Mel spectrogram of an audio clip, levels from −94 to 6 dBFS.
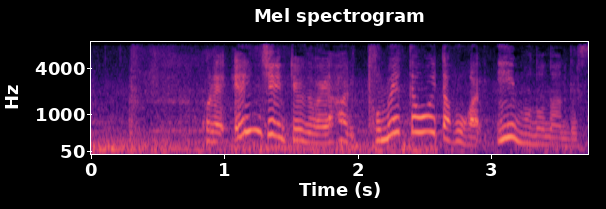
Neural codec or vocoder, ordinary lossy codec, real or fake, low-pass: vocoder, 44.1 kHz, 128 mel bands, Pupu-Vocoder; none; fake; 7.2 kHz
